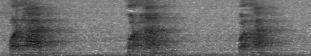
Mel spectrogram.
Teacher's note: say fast T sound disappears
